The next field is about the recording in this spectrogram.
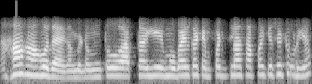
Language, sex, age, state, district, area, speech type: Hindi, female, 30-45, Madhya Pradesh, Indore, urban, conversation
